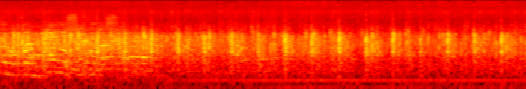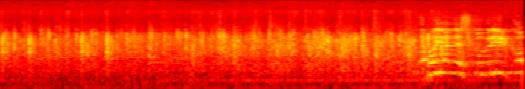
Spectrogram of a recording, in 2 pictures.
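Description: Church congregation applauding during a pastor's sermon, dense rapid clapping filling the room for most of the stretch, with voices rising over it near the end.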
